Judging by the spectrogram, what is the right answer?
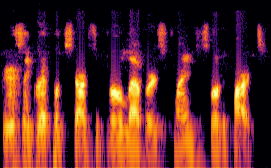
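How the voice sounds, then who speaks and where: A man's voice: on the low side, fairly quick, sharp tone, no room sound, lo-fi sound. A man reading stage directions as narrator for a screenplay table read.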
